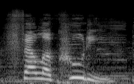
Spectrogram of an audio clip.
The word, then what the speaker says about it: Fela Kuti: The man's name is Fela Kuti.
